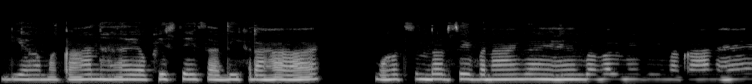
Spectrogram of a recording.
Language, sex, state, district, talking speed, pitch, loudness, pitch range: Hindi, female, Bihar, Purnia, 150 wpm, 230 Hz, -24 LUFS, 225-235 Hz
